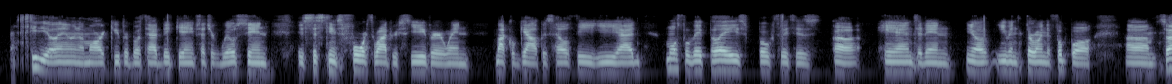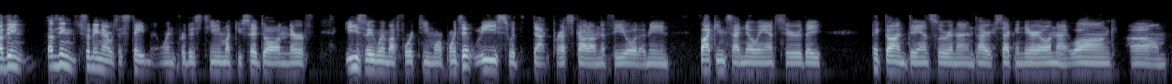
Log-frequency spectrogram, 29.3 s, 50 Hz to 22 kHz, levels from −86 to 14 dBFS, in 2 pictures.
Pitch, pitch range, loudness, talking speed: 125 Hz, 120-135 Hz, -21 LUFS, 185 wpm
